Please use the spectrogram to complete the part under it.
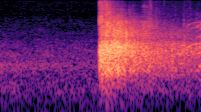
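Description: A starting pistol fires once with a sharp crack that echoes.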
